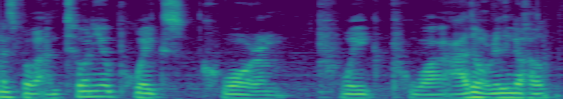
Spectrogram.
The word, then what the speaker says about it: Puig: Puig. I don't really know how to pronounce it, but I just say Puig.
